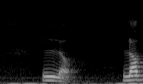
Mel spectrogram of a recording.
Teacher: ল বললে 2 পাশ দিয়ে জাস্ট হাওয়া বের হচ্ছে, ল এই 2 পাশ দিয়ে হাওয়া বের হয় বলেই লকে পার্শ্বিক ব্যঞ্জন বলে।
